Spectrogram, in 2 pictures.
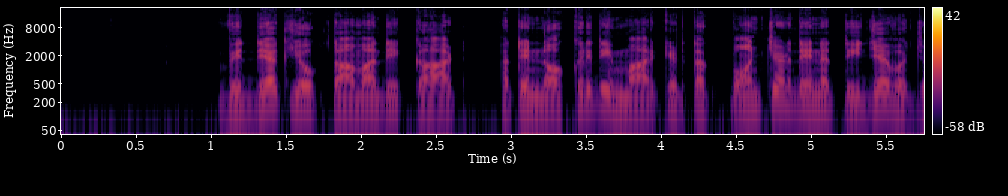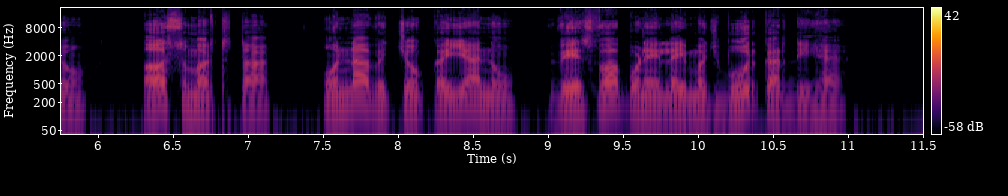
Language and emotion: Punjabi, neutral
